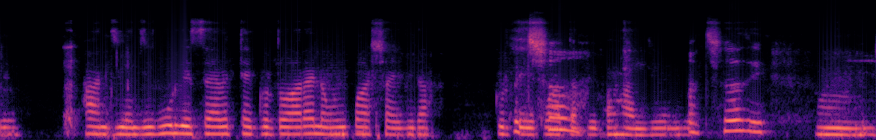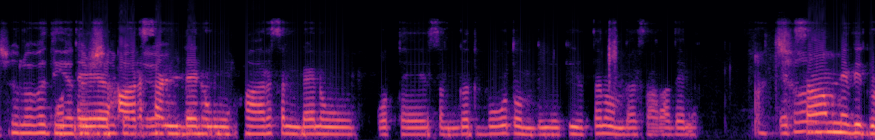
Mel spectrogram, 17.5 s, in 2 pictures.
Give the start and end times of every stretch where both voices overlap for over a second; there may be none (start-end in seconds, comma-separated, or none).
9.3-10.7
